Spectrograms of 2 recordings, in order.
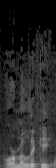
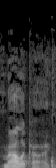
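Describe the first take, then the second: First: Maliki said as MAL-i-kee, not Malachi; mispronounced Malachi. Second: Said in the usual way. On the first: Retold or imitated. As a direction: say Maliki with a short kee ending. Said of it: "as somebody called it once". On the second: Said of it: "or Maliki, as somebody called it once".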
